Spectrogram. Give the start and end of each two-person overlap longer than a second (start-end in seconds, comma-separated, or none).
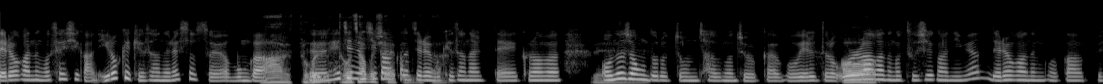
2.5-4.6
